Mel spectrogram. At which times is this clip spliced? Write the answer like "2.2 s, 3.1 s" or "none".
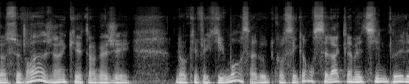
2.4 s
